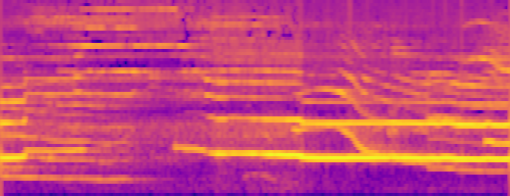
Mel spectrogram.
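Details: Gray wolves, part of a group of thirty-three captive wolves at the Wolf Conservation Center in South Salem, New York, howling: several long, steady, overlapping tones, a low voice sliding downward, then a higher howl gliding down into a sustained held note.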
